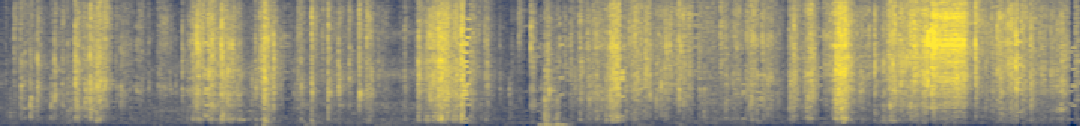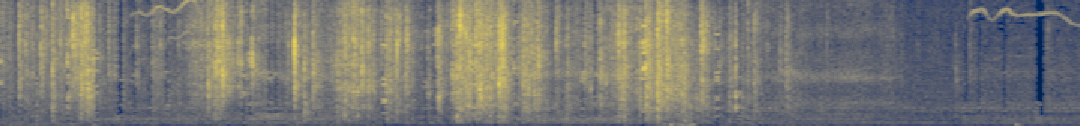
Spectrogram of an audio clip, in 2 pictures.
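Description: Plastic wrapper of a Bowman Draft Super Jumbo trading-card pack crinkling and being torn open by hand, in irregular rustling bursts that die down near the end.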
